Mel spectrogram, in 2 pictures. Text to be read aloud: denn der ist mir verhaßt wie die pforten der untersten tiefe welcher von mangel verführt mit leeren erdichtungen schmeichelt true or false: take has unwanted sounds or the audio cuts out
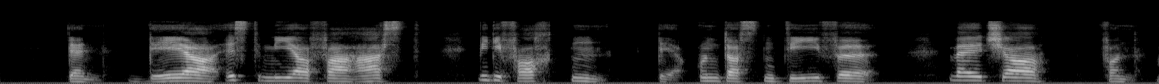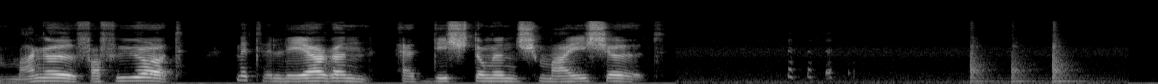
true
